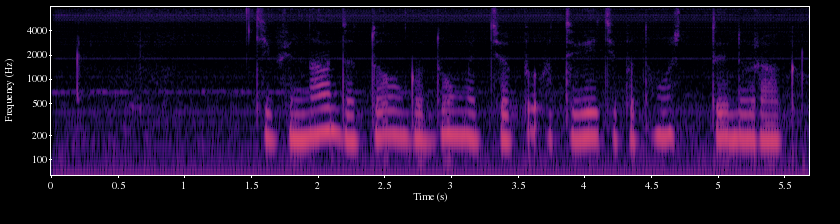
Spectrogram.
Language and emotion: Russian, neutral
